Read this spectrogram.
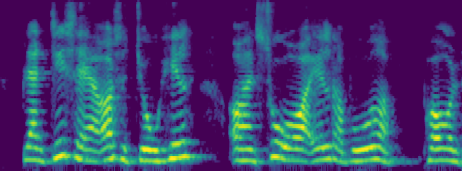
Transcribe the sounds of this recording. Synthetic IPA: b̥læn̰d̥ːisəæɐɒ̽səd̥joʊɦel | ʔɒ̽hænst͡sʰo̝̰ːɒ̰ːeld̥ʁɐb̥o̝ːð̞ˠɐpʰɒːl

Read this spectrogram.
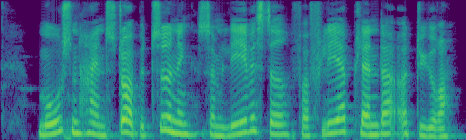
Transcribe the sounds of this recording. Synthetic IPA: mo̝ːsn̩ɦɑ̈e̝nsd̥o̝ɐ̰b̥e̝t͡sʰyð̰ˠne̝ŋsɒ̽mle̝ːʋəsd̥eð̞ˠfɒ̽fle̝ːɐpʰlænd̥ɐʔɒ̽d̥yːʁɐ

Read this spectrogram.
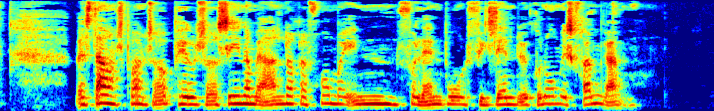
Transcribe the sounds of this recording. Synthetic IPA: ʋʔæsd̥ɑ̈ʊnsb̥ɒ̽nsɐɒ̽b̥hɛ̰ːʊl̩sɐɒse̝ːnɐːmeɑ̈nd̥ʁɐʁɛfɒ̰ːmɐe̝nn̩fɒ̽lænb̥ʁṵːð̩ˠfiɡ̥læn̰d̥økʰo̝no̝̰ːmisɡ̥fʁamɡ̥ɑ̈ŋ̰

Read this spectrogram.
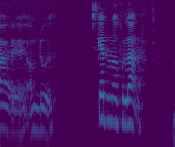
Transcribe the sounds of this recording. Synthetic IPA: øɒmnɔːð̩ˠ | sɡ̥æd̥unɔ̽ðˠpʰɒ̽lɶɐ̰nɐ

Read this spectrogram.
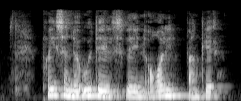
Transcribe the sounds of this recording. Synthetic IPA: pʰʁḭːsɐnəʔuð̞ˠd̥e̝̰ːləsʋe̝e̝nɒːlib̥ɑ̈ŋɡʰed̥

